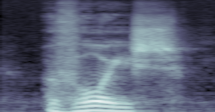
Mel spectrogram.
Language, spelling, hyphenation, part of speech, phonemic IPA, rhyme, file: Dutch, voois, voois, noun, /voːi̯s/, -oːi̯s, Nl-voois.ogg
- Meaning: 1. melody, tune 2. voice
